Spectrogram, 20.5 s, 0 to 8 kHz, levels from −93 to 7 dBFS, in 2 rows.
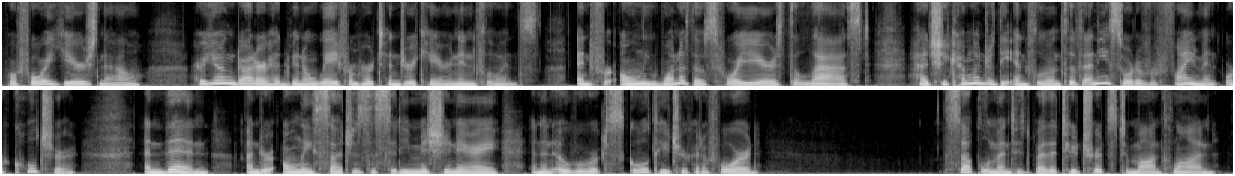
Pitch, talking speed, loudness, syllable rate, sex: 205 Hz, 175 wpm, -17 LUFS, 5.7 syllables/s, female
